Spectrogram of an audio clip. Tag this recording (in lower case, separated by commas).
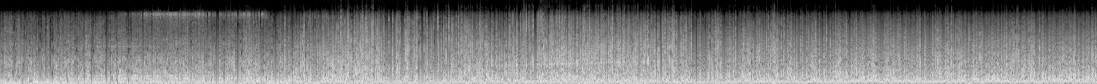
car, motor vehicle (road), vehicle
